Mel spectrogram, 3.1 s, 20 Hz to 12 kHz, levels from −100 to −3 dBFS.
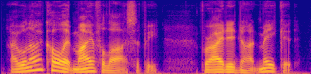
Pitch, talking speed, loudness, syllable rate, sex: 125 Hz, 250 wpm, -18 LUFS, 6.6 syllables/s, male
